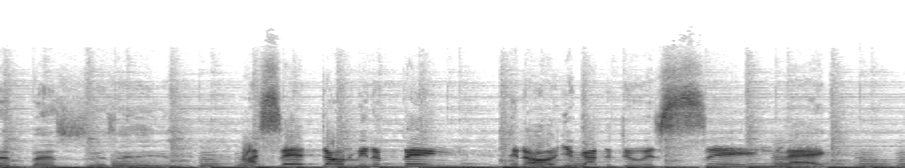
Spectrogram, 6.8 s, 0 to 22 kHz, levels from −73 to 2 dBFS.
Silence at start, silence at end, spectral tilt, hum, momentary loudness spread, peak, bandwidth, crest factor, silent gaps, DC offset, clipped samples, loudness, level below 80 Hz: 0 s; 0 s; -4 dB/octave; none; 7 LU; -4 dBFS; 16 kHz; 14 dB; none; under 0.1%; under 0.1%; -17 LUFS; -28 dBFS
